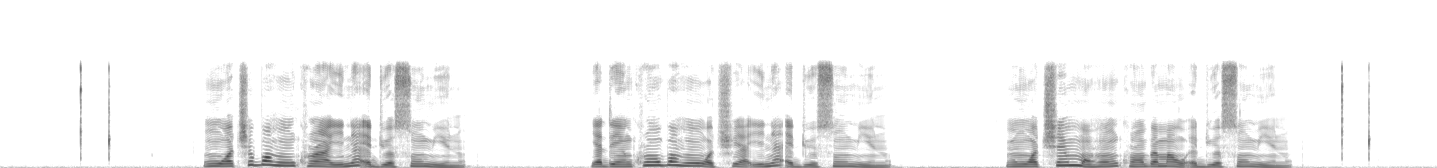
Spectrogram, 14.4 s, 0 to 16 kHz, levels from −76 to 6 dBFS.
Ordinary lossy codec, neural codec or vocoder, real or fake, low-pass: none; none; real; 9.9 kHz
